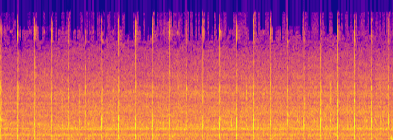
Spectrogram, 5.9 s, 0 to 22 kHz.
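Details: Shock wave physiotherapy device (S18) firing on a gel-covered treatment area such as the shoulder: steady hiss with sharp, regular clicking pulses about four per second.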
